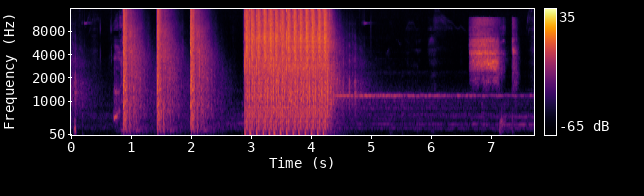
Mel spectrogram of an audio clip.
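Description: Machine-gun fire as a sound effect: several sharp single shots, then a sustained rapid burst of rounds, loud and close, fading into a lingering tone with faint noise afterward.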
